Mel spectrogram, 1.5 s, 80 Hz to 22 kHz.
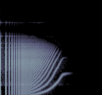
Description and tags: glass collide
This is a strange sound I came across by accident, the sound of two large glasses hitting each other. Recorded with an AT2020 mic into a modified Marantz PMD661.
